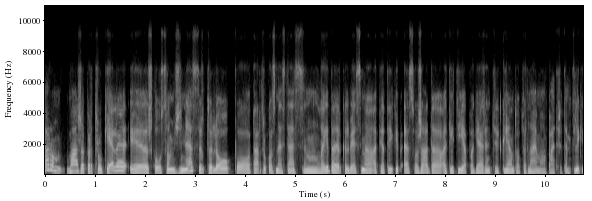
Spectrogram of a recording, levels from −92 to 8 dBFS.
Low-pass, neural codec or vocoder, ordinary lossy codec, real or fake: 7.2 kHz; codec, 16 kHz, 8 kbps, FunCodec, trained on LibriTTS, 25 frames a second; Opus, 16 kbps; fake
